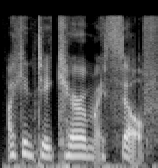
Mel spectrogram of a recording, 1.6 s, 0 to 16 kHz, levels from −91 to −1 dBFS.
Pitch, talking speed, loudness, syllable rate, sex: 185 Hz, 225 wpm, -17 LUFS, 4.6 syllables/s, female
